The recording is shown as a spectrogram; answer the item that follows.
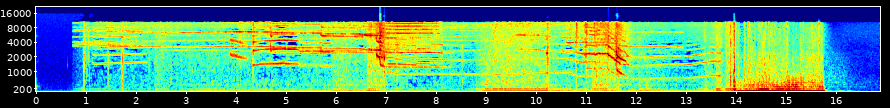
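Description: Electrical arcing where a stick lies across live overhead power lines: a continuous buzzing hum with crackles and high whines that glide and shift in pitch. It swells from about halfway, is loudest near the end, and then cuts off suddenly.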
